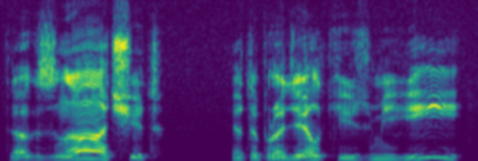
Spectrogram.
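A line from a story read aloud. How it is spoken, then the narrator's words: Laughing incoherent mumbling. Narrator (Russian): Око заливалось смехом и бессвязно бормотало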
